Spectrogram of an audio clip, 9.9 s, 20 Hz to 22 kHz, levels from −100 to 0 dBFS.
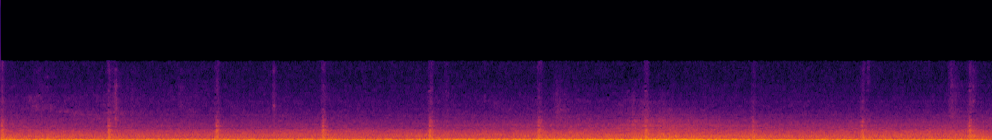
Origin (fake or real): fake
